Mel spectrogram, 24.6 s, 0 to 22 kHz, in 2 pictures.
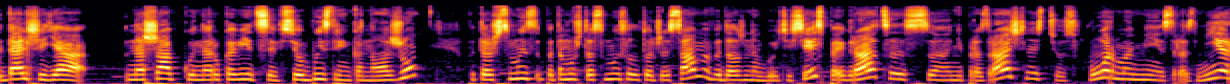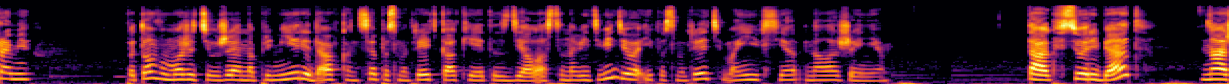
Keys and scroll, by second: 0.1 ctrl+f, 2.1 KP_0, 3.8 Delete, 4.0 ctrl+z, 4.3 KP_5, 4.4 Return, 5.4 Return, 5.6 KP_1, 5.7 KP_5, 9.8 Return, 10.8 ctrl+c, 10.9 ctrl+f, 11.5 ctrl+c, 13.8 KP_6, 13.9 Return, 16.6 Return.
